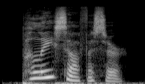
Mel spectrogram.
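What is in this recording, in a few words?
"police officer", English, female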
